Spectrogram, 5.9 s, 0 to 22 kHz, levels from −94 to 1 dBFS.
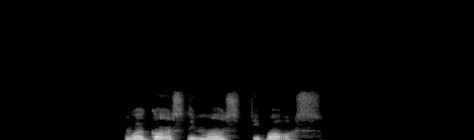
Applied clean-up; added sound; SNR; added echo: none; none; none; none.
